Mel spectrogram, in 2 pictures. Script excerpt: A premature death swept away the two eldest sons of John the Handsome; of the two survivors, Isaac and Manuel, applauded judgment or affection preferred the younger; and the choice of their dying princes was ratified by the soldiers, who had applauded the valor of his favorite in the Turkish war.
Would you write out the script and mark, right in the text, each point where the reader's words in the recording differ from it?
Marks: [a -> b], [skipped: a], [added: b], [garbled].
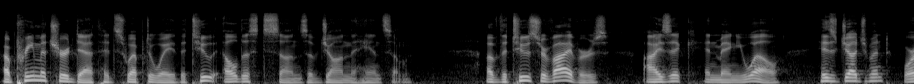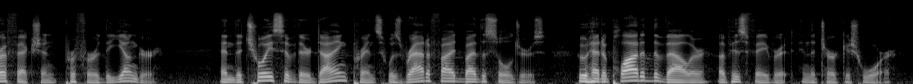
A premature death [added: had] swept away the two eldest sons of John the Handsome; of the two survivors, Isaac and Manuel, [applauded -> his] judgment or affection preferred the younger; and the choice of their dying [princes -> prince] was ratified by the soldiers, who had applauded the valor of his favorite in the Turkish war.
